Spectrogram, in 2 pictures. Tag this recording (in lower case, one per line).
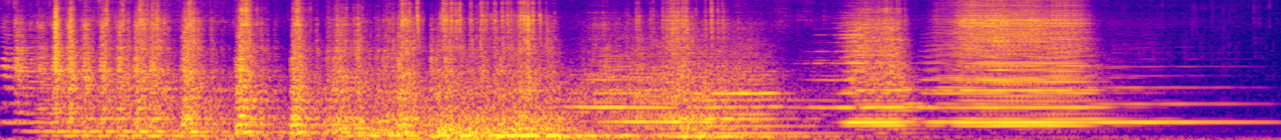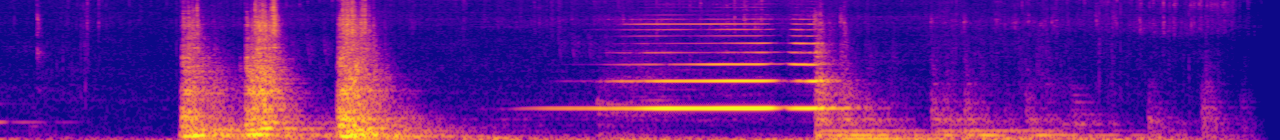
squeak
